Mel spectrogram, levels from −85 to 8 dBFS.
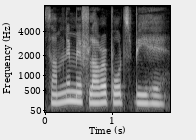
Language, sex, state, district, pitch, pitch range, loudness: Hindi, female, Arunachal Pradesh, Lower Dibang Valley, 205 Hz, 195-210 Hz, -15 LUFS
